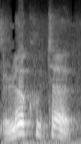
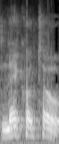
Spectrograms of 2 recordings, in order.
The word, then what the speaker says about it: Lecouteux: It's Lecouteux, not Lecoteau, but whatever.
